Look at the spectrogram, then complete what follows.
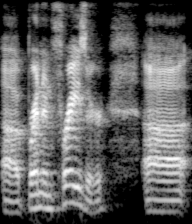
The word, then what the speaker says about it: Brendan Fraser: Brendan Fraser.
